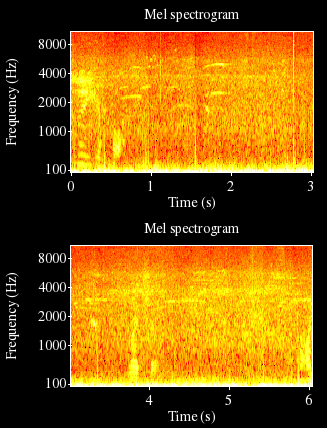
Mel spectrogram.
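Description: Steady low wind rumble buffeting the microphone, with faint, indistinct voices in the background and a single brief click about three seconds in.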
